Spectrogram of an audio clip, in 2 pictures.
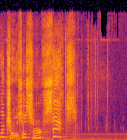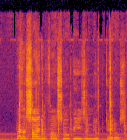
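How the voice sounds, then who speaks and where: Someone uses a put-on character voice at a high pitch and a moderate pace. Background noise is clearly audible. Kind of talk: comic deadpan. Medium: short film.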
